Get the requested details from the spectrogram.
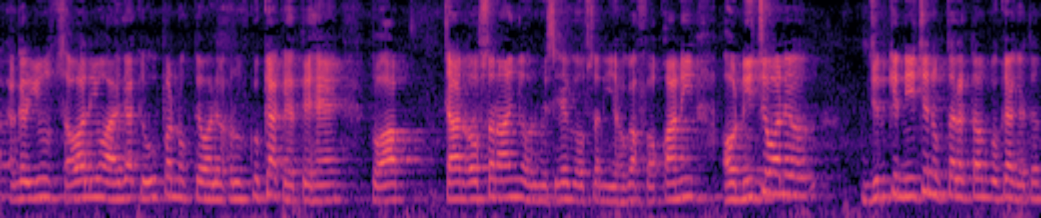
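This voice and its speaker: A male teacher giving an exam-prep lecture, explaining step by step and answering his own questions. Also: high voice. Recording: echoey room with faint ambient noise.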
